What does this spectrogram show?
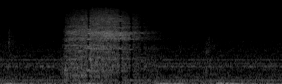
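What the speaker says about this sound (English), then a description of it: "that's my roommate sniffing his nose" A roommate sniffs his nose once nearby, a brief breathy snort rising and fading over a faint steady room hum.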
